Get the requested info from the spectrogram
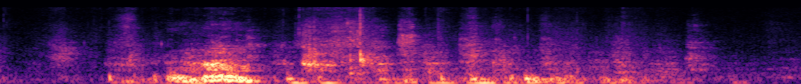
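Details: Three dogs, a Malinois, an Akita and a Corgi, in their daily morning play: rough low growls, panting and scuffling, louder in the middle, with thumps of movement.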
